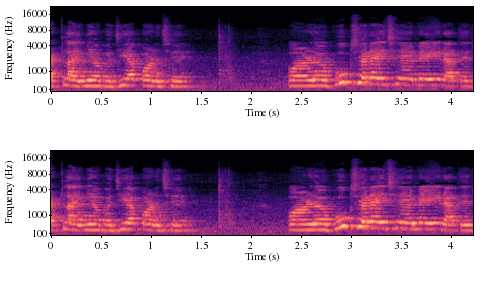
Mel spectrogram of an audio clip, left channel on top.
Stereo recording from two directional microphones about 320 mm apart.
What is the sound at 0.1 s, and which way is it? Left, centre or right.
A woman's voice, centre.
